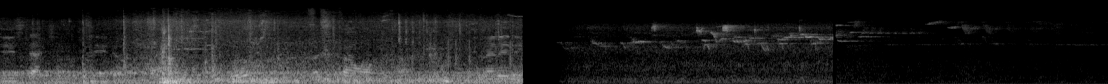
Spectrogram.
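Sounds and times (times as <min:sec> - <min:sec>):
faint songbirds chirping: 0:04.8 - 0:11.0.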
